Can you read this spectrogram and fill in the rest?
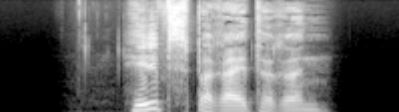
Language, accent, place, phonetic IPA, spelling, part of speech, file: German, Germany, Berlin, [ˈhɪlfsbəˌʁaɪ̯təʁən], hilfsbereiteren, adjective, De-hilfsbereiteren.ogg
- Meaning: inflection of hilfsbereit: 1. strong genitive masculine/neuter singular comparative degree 2. weak/mixed genitive/dative all-gender singular comparative degree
